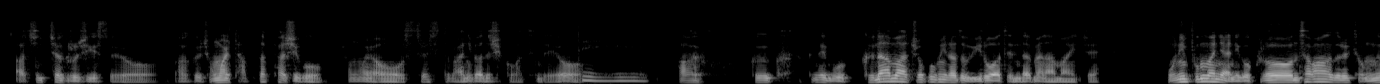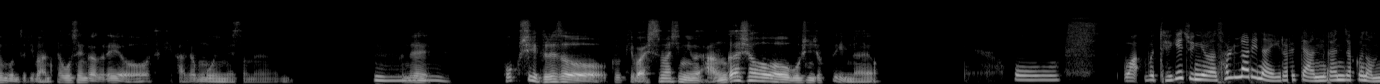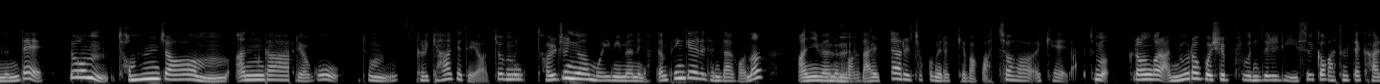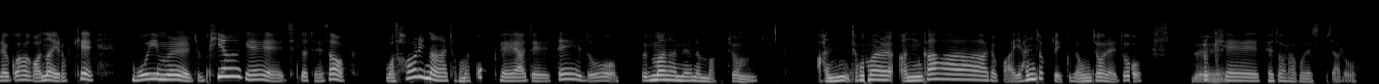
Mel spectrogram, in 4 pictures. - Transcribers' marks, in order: tapping; other background noise
- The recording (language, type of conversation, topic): Korean, advice, 파티나 모임에서 불편한 대화를 피하면서 분위기를 즐겁게 유지하려면 어떻게 해야 하나요?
